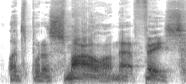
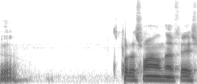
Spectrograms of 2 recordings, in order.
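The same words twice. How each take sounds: First: It is said in a put-on character voice. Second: It is said in the speaker's ordinary voice. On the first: "That was actually really good" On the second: "You're not gonna do the voice"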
